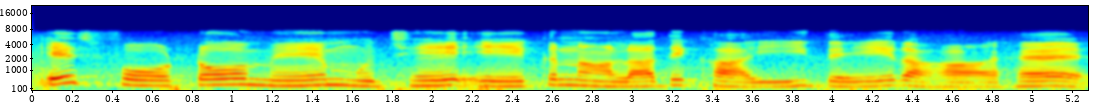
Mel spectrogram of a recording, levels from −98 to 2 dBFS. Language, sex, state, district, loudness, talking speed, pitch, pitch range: Hindi, female, Madhya Pradesh, Katni, -18 LUFS, 115 wpm, 210 Hz, 190-230 Hz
